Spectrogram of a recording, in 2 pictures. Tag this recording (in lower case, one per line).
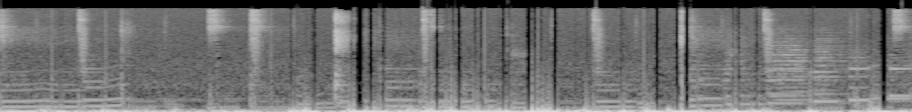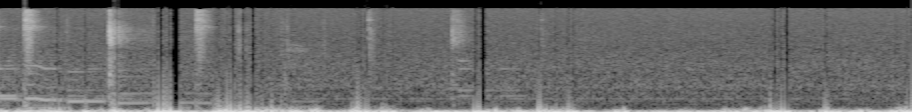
music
